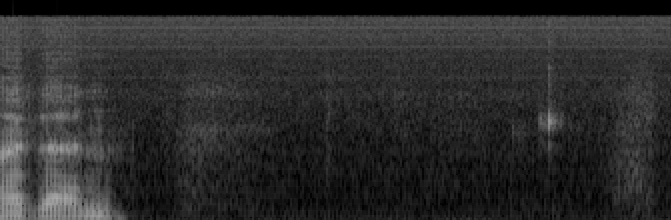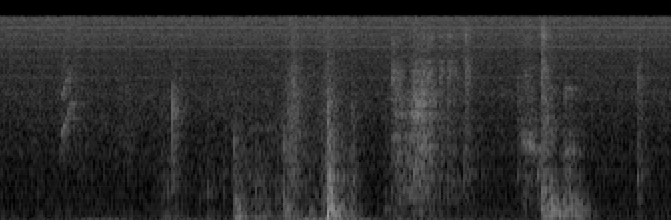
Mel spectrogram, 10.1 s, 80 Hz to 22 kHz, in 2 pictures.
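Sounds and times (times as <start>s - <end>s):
bumps and knocks: 6.2s - 8.7s.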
